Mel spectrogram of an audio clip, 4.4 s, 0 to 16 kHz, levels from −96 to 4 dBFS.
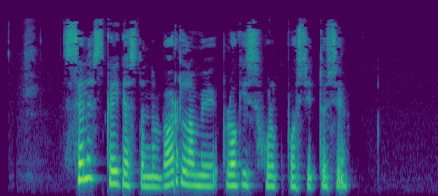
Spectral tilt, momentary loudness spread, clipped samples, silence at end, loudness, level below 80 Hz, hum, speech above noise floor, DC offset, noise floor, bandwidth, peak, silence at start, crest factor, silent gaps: -5 dB/octave; 10 LU; under 0.1%; 0.9 s; -23 LUFS; -74 dBFS; none; 54 dB; under 0.1%; -76 dBFS; 11.5 kHz; -2 dBFS; 0.65 s; 22 dB; none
